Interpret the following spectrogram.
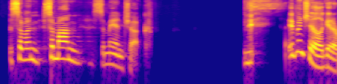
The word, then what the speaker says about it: Semanchuk: Semanchuk is an IT professional who lives in Pacifica Co-housing in Carrboro, North Carolina. His surname comes from and is it pronounced Limco? Limco people, and is pronounced Semanchuk.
